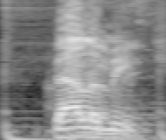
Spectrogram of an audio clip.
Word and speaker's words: Belleme: I say Belleme. Belleme. Yeah. Just like that, Belleme. Belleme. But like Bill Bellamy.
